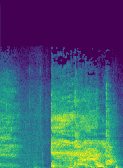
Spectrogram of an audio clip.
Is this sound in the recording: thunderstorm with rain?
no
